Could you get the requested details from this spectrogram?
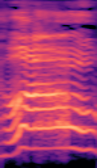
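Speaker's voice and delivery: very loud, high, obnoxious calling out. Player's character knocking at a door, calling hello obnoxiously. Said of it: "Really obnoxiously".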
